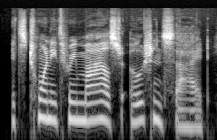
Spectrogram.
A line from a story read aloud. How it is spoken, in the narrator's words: said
